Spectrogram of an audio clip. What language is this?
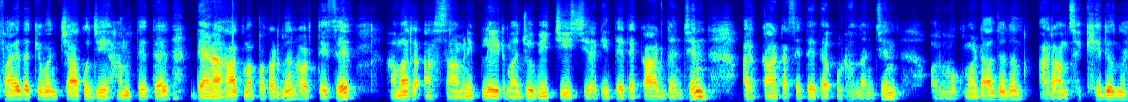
Garhwali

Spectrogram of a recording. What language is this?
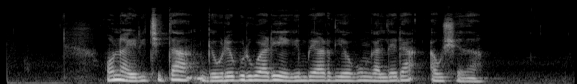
Basque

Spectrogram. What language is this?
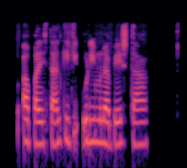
Pashto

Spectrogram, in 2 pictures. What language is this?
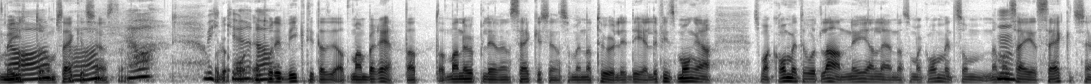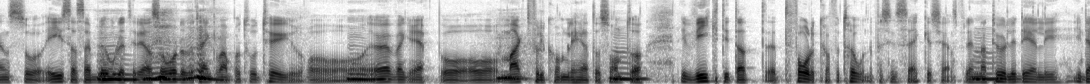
Swedish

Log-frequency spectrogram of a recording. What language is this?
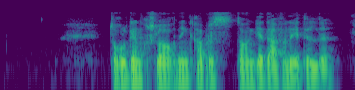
Uzbek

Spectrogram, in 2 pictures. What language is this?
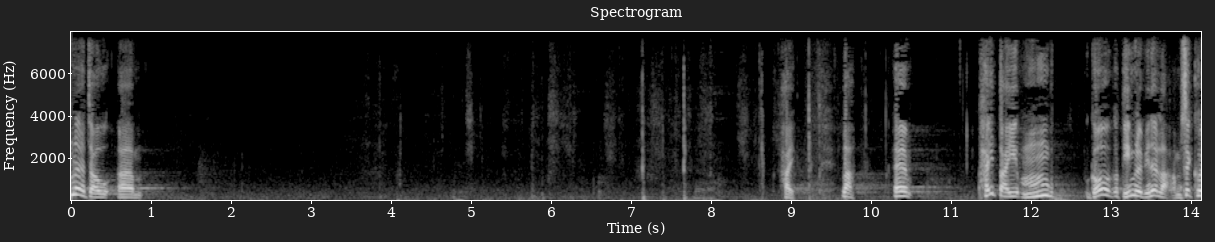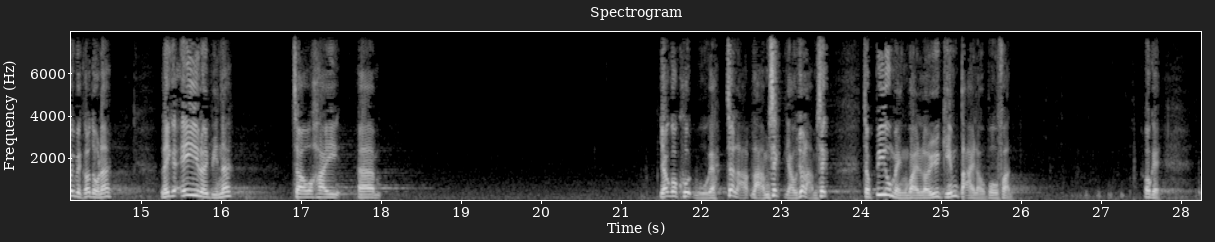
Cantonese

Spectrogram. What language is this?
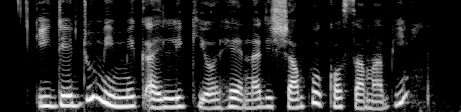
Nigerian Pidgin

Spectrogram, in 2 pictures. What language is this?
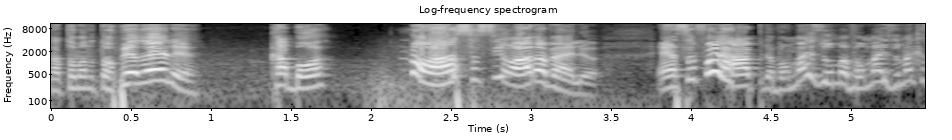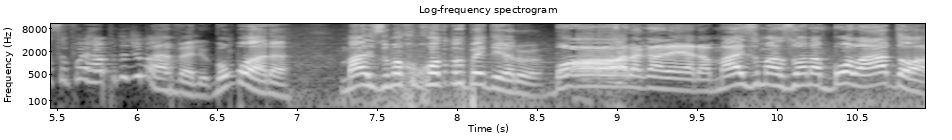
Portuguese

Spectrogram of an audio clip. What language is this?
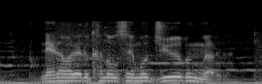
Japanese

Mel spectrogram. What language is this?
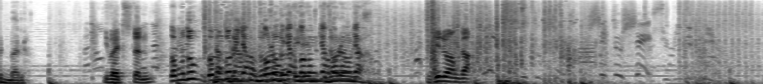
French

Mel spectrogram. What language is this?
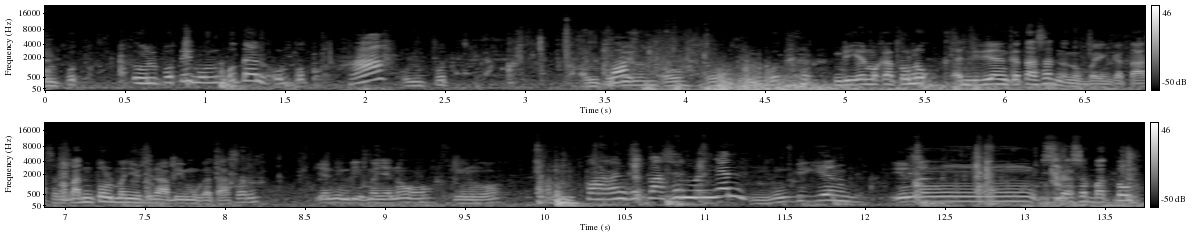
Indonesian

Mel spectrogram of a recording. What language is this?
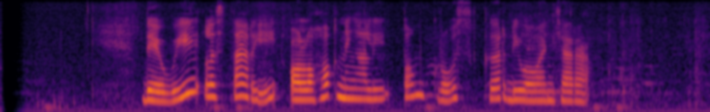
Sundanese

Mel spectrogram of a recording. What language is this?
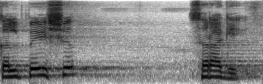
Marathi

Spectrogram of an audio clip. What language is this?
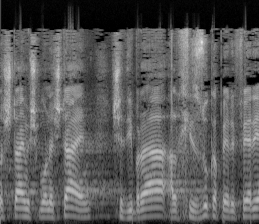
Hebrew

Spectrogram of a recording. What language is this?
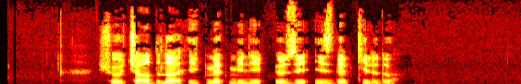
Uyghur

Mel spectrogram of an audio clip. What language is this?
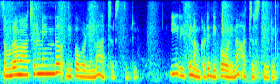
Kannada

